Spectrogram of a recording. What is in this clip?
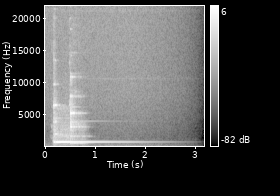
Sound effects > Objects / House appliances
Old styled doorbell ringing inside our house. Recorded with Sony ICD-UX570.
